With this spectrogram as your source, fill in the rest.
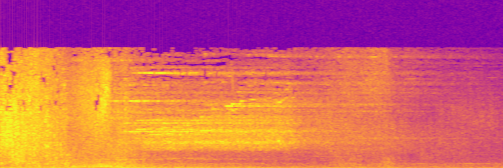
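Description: A bright, triumphant game fanfare swells and then fades away.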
